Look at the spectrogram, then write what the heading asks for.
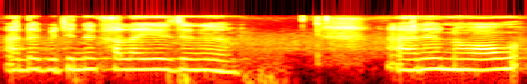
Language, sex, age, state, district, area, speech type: Bodo, female, 30-45, Assam, Chirang, urban, spontaneous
